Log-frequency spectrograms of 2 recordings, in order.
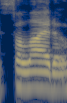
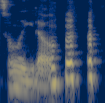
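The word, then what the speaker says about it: Salida: visit visit salido probably I keep mispronouncing it I think salido not solo um and go and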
